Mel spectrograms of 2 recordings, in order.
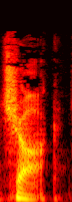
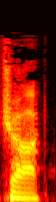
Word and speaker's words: Choq: You really need it from our friends at Chalk. Chalk makes incredible supplements. It's spelled C-H-O-Q.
